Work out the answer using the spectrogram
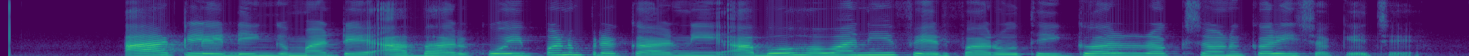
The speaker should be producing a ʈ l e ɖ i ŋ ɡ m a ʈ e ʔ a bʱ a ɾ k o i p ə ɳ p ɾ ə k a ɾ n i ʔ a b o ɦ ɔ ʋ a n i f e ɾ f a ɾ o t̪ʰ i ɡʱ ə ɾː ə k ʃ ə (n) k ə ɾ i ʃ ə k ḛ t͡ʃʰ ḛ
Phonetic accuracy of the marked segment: incorrect: ɳ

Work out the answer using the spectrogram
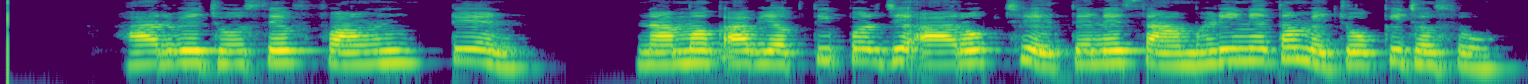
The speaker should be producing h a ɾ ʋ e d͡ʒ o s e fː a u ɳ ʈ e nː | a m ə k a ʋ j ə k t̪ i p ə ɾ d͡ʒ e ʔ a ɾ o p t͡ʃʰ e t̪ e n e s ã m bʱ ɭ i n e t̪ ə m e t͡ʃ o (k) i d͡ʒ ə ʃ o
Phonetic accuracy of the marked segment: correct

